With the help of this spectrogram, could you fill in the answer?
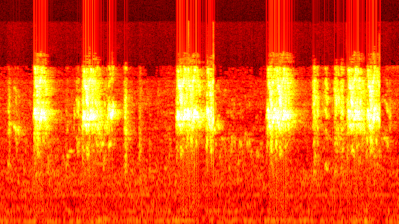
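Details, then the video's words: Budgerigar squawks for a pet bird to hear, about five rough chirp bursts, some paired, roughly one per second with quiet gaps between. "Muhabbet Kuşu Sesi, Kuş Sesi! Muhabbet kuşu ötüşü, muhabbet kuşu çağırma sesleri!"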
